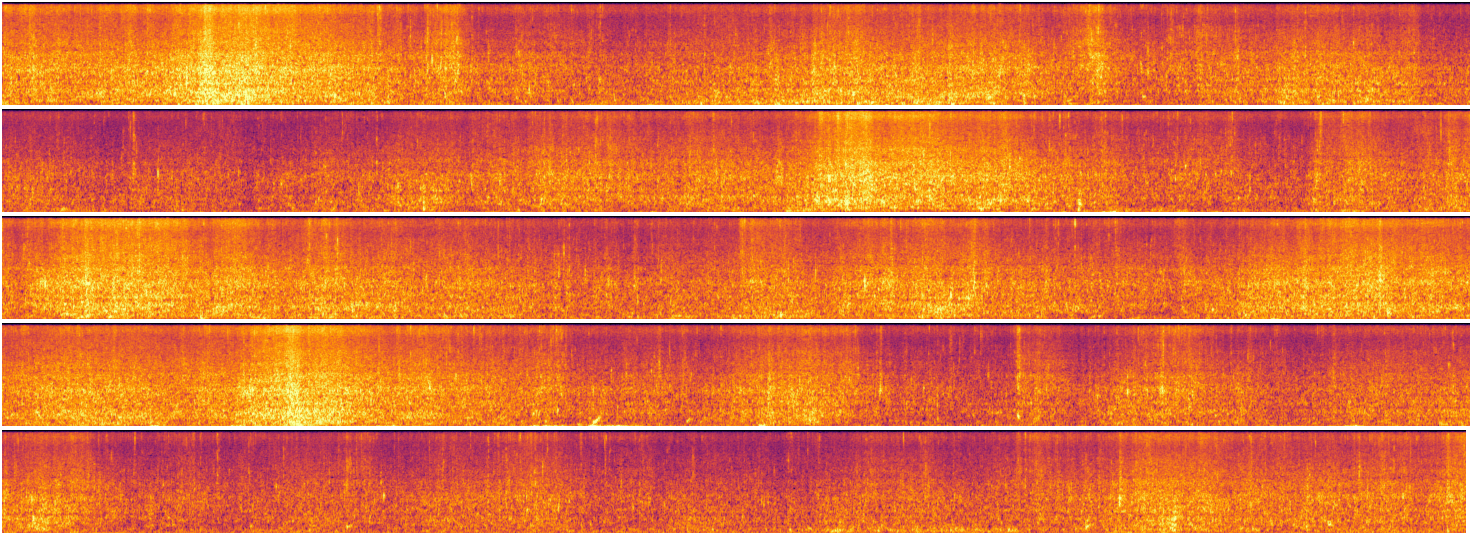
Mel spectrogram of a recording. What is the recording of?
Recorded at Baia del Rogiolo, Livorno, Italy
ambience, ambient, bay, beach, mediterranean, nature, ocean, rocks, sea, shoreline, soundscape, stereo, water, waves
